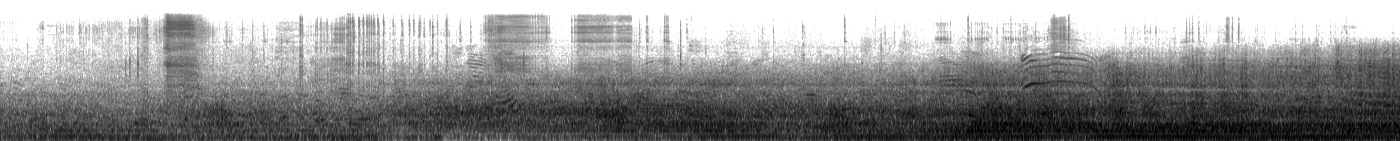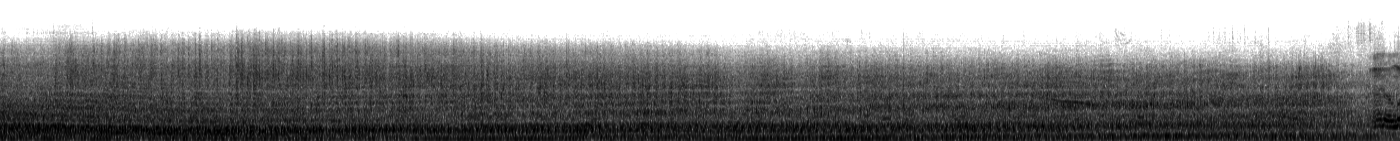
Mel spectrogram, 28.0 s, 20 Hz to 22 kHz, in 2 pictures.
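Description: A diamond formation of piston-engined warbirds (a B-25 Mitchell, a Hawker Sea Fury, a Spitfire replica and a Grumman F7F Tigercat) flying past. The propeller and engine drone grows louder over the first ten seconds, then stays loud, and its pitch drops as the formation passes.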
